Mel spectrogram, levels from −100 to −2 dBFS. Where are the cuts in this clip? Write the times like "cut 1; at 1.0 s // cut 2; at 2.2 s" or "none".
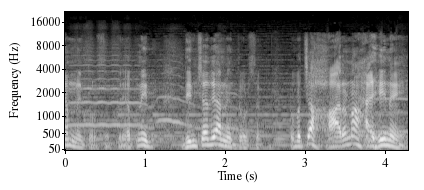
cut 1; at 2.6 s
